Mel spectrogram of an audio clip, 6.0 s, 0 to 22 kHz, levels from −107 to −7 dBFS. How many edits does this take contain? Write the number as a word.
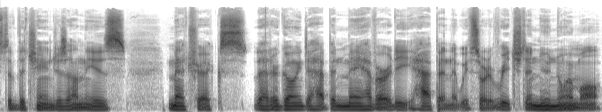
zero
